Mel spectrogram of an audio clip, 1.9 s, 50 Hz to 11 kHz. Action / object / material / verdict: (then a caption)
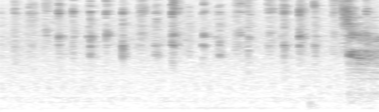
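shake / plastic multi-shade brow pencil / plastic / loose. A bulky, unopened 4-in-1 plastic multi-shade brow pencil in a light brown shade is shaken in the hand, giving a quick series of about sixteen light, bright plastic rattles with almost no low end, ending in a louder rattle. The rattling marks the pencil as flimsy: it feels too light for its size and seems like it could break apart if dropped on a hard surface.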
